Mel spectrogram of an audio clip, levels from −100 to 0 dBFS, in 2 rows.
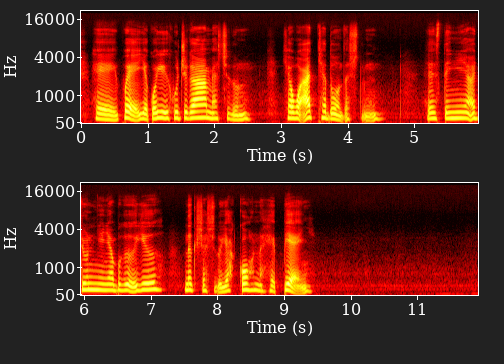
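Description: No technical faults are audible anywhere in this speech recording.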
